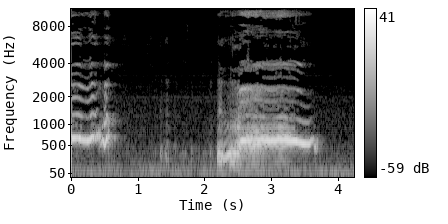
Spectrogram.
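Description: French bulldog howling: a rising howl trails off about half a second in, then a second long howl begins about two seconds in, sweeping up and holding one pitch for about a second and a half.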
